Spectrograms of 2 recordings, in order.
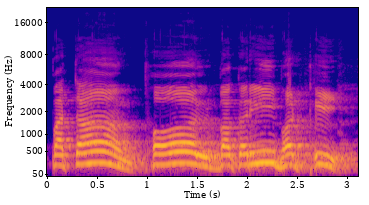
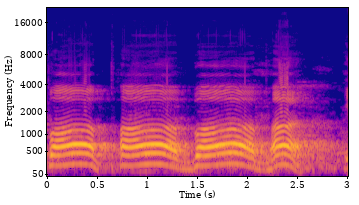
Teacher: अब आते हैं ओष्ठ पे, पतंग फल बकरी भट्ठी, जैसे बोले हम प फ ब भ, एक ओठ दूसरे ओठ को स्पर्श करते हुए इन वर्णों को बाहर फेंक रहा है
